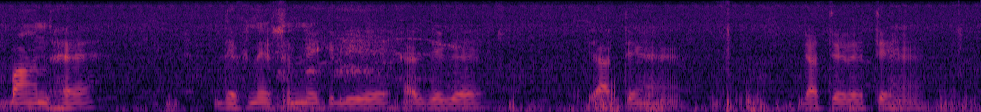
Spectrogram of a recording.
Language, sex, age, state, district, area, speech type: Urdu, male, 60+, Bihar, Supaul, rural, spontaneous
